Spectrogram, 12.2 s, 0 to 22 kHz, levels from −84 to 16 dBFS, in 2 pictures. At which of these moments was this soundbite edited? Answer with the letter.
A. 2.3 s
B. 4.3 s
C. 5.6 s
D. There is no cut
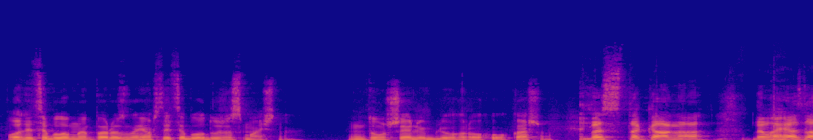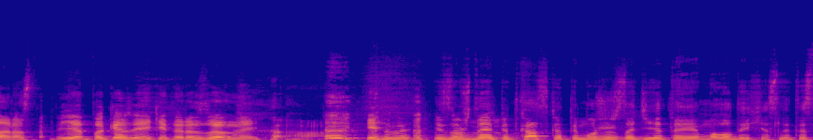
B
